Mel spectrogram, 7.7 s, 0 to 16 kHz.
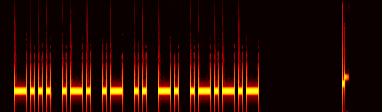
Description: Morse code, heard as a keyed tone, about 15 wpm, 700 Hz. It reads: BRAIN.
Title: Sentences from Top 1100 Words 15wpm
